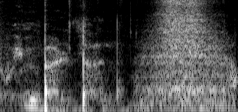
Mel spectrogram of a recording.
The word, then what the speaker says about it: Wimbledon: Ça s'écrit Wimbledon mais ça se dit Wimbledon.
